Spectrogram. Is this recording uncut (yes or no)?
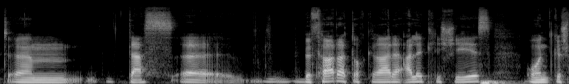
yes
